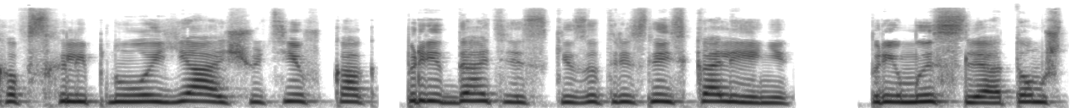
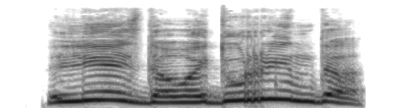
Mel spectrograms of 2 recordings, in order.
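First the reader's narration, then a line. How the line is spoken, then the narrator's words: Sudden bark from behind. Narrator (Russian): Вдруг рявкнул позади Дарек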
